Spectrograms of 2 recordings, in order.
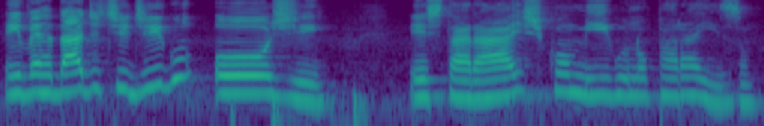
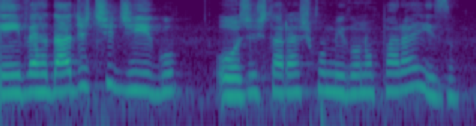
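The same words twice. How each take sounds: First: The pause comes after the word 'hoje'. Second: The pause comes before the word 'hoje'.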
